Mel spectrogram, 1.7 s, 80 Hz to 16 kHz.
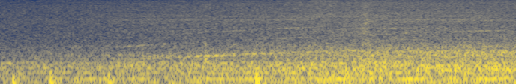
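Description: A PowerBook G4 laptop hard drive spins up just after power-on, a steady, faint mechanical whir and hum that runs continuously throughout with a few soft clicks.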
